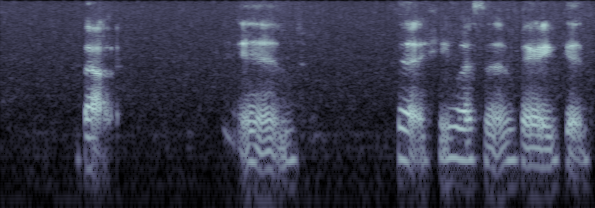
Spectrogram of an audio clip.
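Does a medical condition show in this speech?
Yes: multiple system atrophy; parkinsonian type (msa-p), first thought Parkinson's, began with tripping over feet, degenerative, no cure, suprapubic catheter; repeated rapid progressions, water therapy helps, autonomic decline in circulation, breathing, bowels, bladder; respiratory system affected, stopped breathing during catheter complication.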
